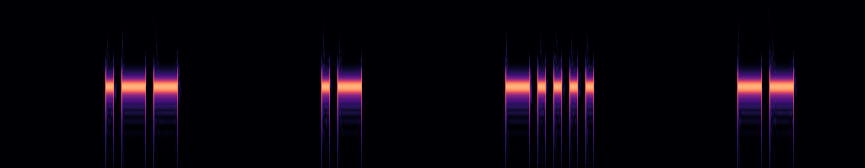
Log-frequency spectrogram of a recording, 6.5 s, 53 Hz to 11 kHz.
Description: Morse code, heard as a keyed tone, about 20 wpm, spaced as for 7 wpm, 700 Hz. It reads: WA6M
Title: USA Call Signs - 6x Character Spacing - 20wpm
